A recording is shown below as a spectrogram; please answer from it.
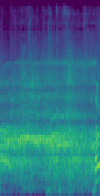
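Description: Crowd of roller derby spectators, a steady mix of many voices chattering and cheering.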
